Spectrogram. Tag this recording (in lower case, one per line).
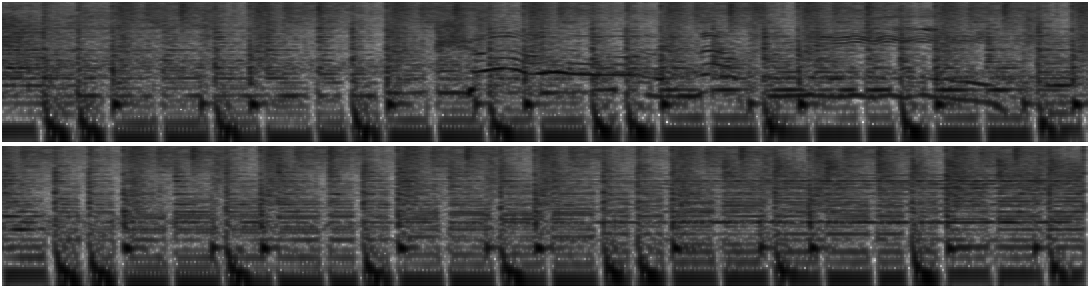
drum and bass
